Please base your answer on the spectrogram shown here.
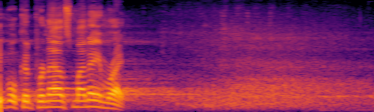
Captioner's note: laughter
